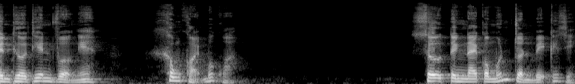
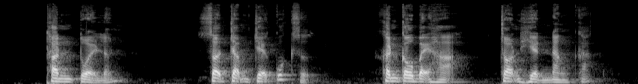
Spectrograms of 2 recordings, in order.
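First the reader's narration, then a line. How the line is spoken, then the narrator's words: Solemn, slow. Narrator (Vietnamese): Sắc mặt của Nam Nhân Ngọc nghiêm nghị, chậm rãi nói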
